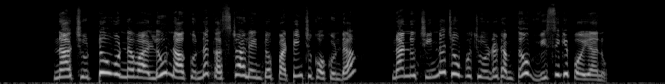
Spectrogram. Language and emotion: Telugu, angry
